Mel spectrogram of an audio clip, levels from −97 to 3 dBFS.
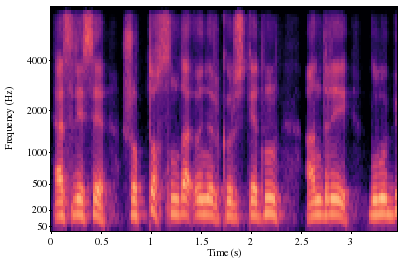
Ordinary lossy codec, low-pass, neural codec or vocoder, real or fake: none; 7.2 kHz; codec, 16 kHz, about 1 kbps, DyCAST, with the encoder's durations; fake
